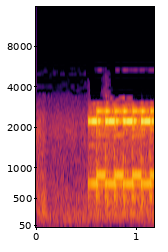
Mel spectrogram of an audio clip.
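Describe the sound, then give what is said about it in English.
A telephone starts ringing partway through, a steady electronic ring with two bright tones and a slight warble, fairly loud, after a moment of quiet background. “Oh, we spoke too soon. You got a phone? Should I answer it?”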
